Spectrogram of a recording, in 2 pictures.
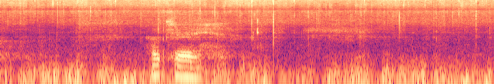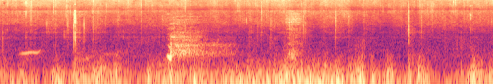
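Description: Kielbasa sizzles on a hot rock set over a Dakota fire hole outdoors, giving a soft, continuous crackling hiss while someone talks briefly nearby.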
